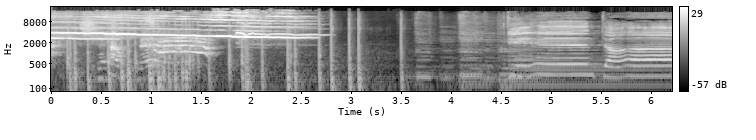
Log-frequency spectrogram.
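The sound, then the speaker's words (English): A rapid series of sharp popping cracks from indoor fireworks being set off, layered over a high whistling hiss, then gives way to a humming, tonal drone; voices can be heard mixed in. “Fireworks can still burn your fingers. Indoor fireworks, we swore were safe as hazards.”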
